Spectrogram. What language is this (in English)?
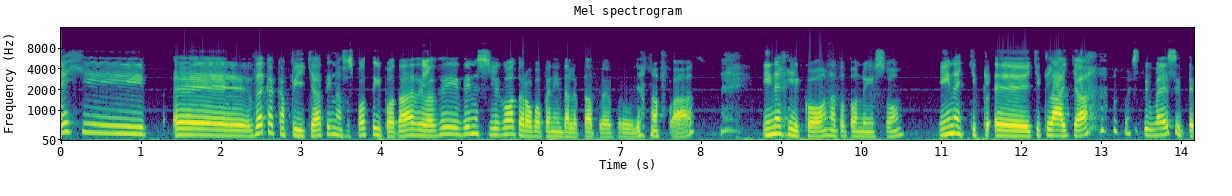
Greek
